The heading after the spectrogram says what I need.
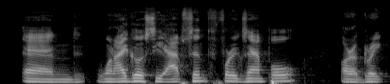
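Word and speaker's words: Absinthe: Absent is one of my favorite shows. Did I say it right? Absent. Absinth.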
